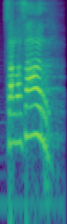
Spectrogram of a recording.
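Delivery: loud stern call of a surname; grito de fraile. Retold or imitated. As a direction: bark the name like a scolding friar. Fraile grita el apellido. (grito severo llamando)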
